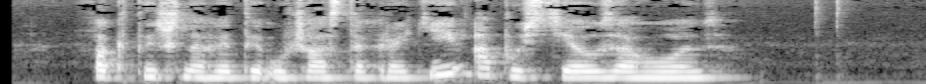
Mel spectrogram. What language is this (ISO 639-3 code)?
bel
